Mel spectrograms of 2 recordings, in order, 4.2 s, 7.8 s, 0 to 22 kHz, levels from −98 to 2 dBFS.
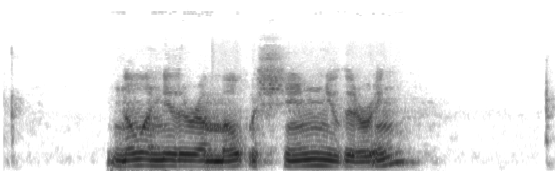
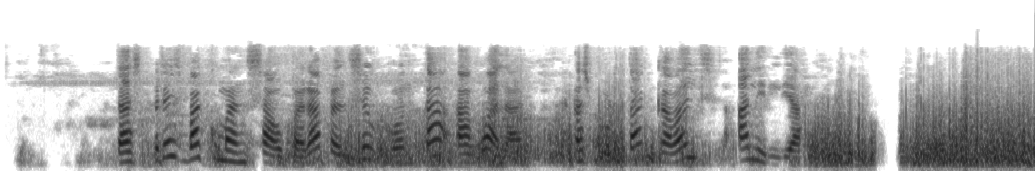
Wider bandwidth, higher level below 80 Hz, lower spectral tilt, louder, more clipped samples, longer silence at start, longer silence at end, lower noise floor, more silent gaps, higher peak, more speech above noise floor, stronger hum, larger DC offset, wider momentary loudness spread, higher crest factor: second, 6 kHz vs 7.4 kHz; second, -62 dBFS vs -56 dBFS; first, -9 dB/octave vs -6.5 dB/octave; about the same, -17 LUFS vs -17 LUFS; neither; first, 0.8 s vs 0.15 s; first, 1.1 s vs 0 s; first, -88 dBFS vs -50 dBFS; neither; second, -4 dBFS vs 0 dBFS; first, 71 dB vs 33 dB; neither; neither; first, 11 LU vs 6 LU; about the same, 14 dB vs 16 dB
